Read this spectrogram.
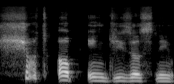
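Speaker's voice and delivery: ordinary talk, nothing marked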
